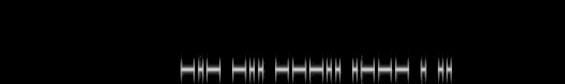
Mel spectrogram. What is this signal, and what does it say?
Morse code, heard as a keyed tone, about 27 wpm, 700 Hz. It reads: KD8JEI
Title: USA Call Signs - 6 Characters - Repeated 3x - 28wpm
